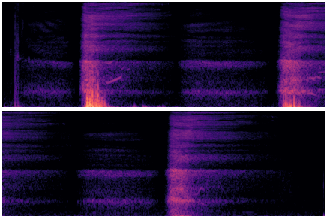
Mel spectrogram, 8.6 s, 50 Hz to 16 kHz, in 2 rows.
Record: {
  "exhalation_length": "8.6 s",
  "exhalation_amplitude": 20806,
  "exhalation_signal_mean_std_ratio": 0.2,
  "survey_phase": "beta (2021-08-13 to 2022-03-07)",
  "age": "18-44",
  "gender": "Female",
  "wearing_mask": "No",
  "symptom_cough_any": true,
  "symptom_runny_or_blocked_nose": true,
  "symptom_headache": true,
  "symptom_change_to_sense_of_smell_or_taste": true,
  "symptom_loss_of_taste": true,
  "symptom_other": true,
  "smoker_status": "Current smoker (e-cigarettes or vapes only)",
  "respiratory_condition_asthma": false,
  "respiratory_condition_other": false,
  "recruitment_source": "Test and Trace",
  "submission_delay": "2 days",
  "covid_test_result": "Positive",
  "covid_test_method": "RT-qPCR",
  "covid_ct_value": 18.0,
  "covid_ct_gene": "ORF1ab gene",
  "covid_ct_mean": 18.4,
  "covid_viral_load": "920000 copies/ml",
  "covid_viral_load_category": "Low viral load (10K-1M copies/ml)"
}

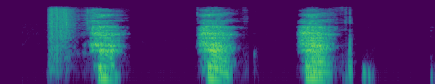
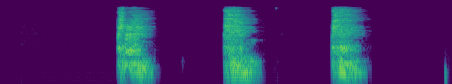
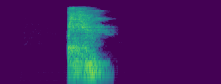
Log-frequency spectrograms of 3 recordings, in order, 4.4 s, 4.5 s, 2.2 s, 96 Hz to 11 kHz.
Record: {
  "exhalation_length": "4.4 s",
  "exhalation_amplitude": 25274,
  "exhalation_signal_mean_std_ratio": 0.4,
  "three_cough_length": "4.5 s",
  "three_cough_amplitude": 28061,
  "three_cough_signal_mean_std_ratio": 0.36,
  "cough_length": "2.2 s",
  "cough_amplitude": 29221,
  "cough_signal_mean_std_ratio": 0.32,
  "survey_phase": "beta (2021-08-13 to 2022-03-07)",
  "age": "45-64",
  "gender": "Male",
  "wearing_mask": "No",
  "symptom_none": true,
  "symptom_onset": "4 days",
  "smoker_status": "Never smoked",
  "respiratory_condition_asthma": false,
  "respiratory_condition_other": false,
  "recruitment_source": "REACT",
  "submission_delay": "4 days",
  "covid_test_result": "Negative",
  "covid_test_method": "RT-qPCR"
}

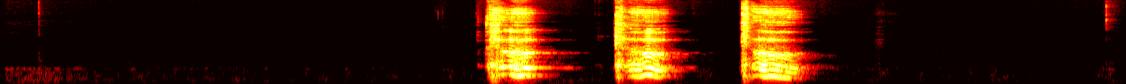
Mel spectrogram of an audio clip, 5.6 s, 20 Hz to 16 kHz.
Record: {
  "three_cough_length": "5.6 s",
  "three_cough_amplitude": 28146,
  "three_cough_signal_mean_std_ratio": 0.29,
  "survey_phase": "alpha (2021-03-01 to 2021-08-12)",
  "age": "45-64",
  "gender": "Female",
  "wearing_mask": "No",
  "symptom_none": true,
  "smoker_status": "Never smoked",
  "respiratory_condition_asthma": false,
  "respiratory_condition_other": false,
  "recruitment_source": "REACT",
  "submission_delay": "2 days",
  "covid_test_result": "Negative",
  "covid_test_method": "RT-qPCR"
}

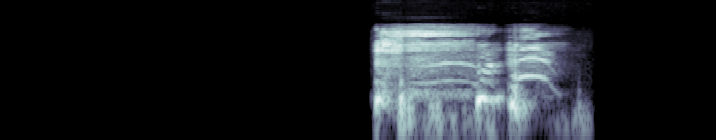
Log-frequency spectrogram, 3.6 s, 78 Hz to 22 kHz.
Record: {
  "cough_length": "3.6 s",
  "cough_amplitude": 27161,
  "cough_signal_mean_std_ratio": 0.34,
  "survey_phase": "beta (2021-08-13 to 2022-03-07)",
  "age": "18-44",
  "gender": "Female",
  "wearing_mask": "No",
  "symptom_runny_or_blocked_nose": true,
  "symptom_shortness_of_breath": true,
  "symptom_fatigue": true,
  "symptom_change_to_sense_of_smell_or_taste": true,
  "symptom_onset": "4 days",
  "smoker_status": "Ex-smoker",
  "respiratory_condition_asthma": false,
  "respiratory_condition_other": false,
  "recruitment_source": "Test and Trace",
  "submission_delay": "2 days",
  "covid_test_result": "Positive",
  "covid_test_method": "RT-qPCR",
  "covid_ct_value": 20.8,
  "covid_ct_gene": "ORF1ab gene",
  "covid_ct_mean": 21.6,
  "covid_viral_load": "83000 copies/ml",
  "covid_viral_load_category": "Low viral load (10K-1M copies/ml)"
}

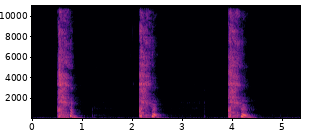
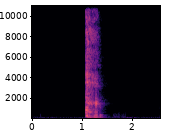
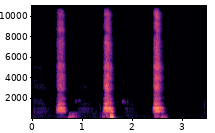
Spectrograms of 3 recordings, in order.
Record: {
  "three_cough_length": "5.4 s",
  "three_cough_amplitude": 6180,
  "three_cough_signal_mean_std_ratio": 0.39,
  "cough_length": "2.6 s",
  "cough_amplitude": 8880,
  "cough_signal_mean_std_ratio": 0.25,
  "exhalation_length": "3.5 s",
  "exhalation_amplitude": 18264,
  "exhalation_signal_mean_std_ratio": 0.32,
  "survey_phase": "beta (2021-08-13 to 2022-03-07)",
  "age": "45-64",
  "gender": "Female",
  "wearing_mask": "No",
  "symptom_fatigue": true,
  "symptom_loss_of_taste": true,
  "symptom_onset": "4 days",
  "smoker_status": "Ex-smoker",
  "respiratory_condition_asthma": false,
  "respiratory_condition_other": false,
  "recruitment_source": "REACT",
  "submission_delay": "0 days",
  "covid_test_result": "Negative",
  "covid_test_method": "RT-qPCR",
  "influenza_a_test_result": "Negative",
  "influenza_b_test_result": "Negative"
}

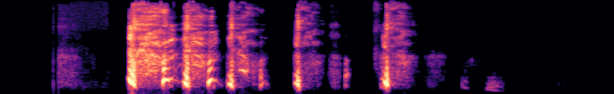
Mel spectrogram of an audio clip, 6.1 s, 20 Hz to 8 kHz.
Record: {
  "cough_length": "6.1 s",
  "cough_amplitude": 32766,
  "cough_signal_mean_std_ratio": 0.26,
  "survey_phase": "alpha (2021-03-01 to 2021-08-12)",
  "age": "65+",
  "gender": "Male",
  "wearing_mask": "No",
  "symptom_cough_any": true,
  "symptom_fatigue": true,
  "symptom_headache": true,
  "symptom_onset": "5 days",
  "smoker_status": "Ex-smoker",
  "respiratory_condition_asthma": false,
  "respiratory_condition_other": false,
  "recruitment_source": "Test and Trace",
  "submission_delay": "2 days",
  "covid_test_result": "Positive",
  "covid_test_method": "RT-qPCR",
  "covid_ct_value": 33.3,
  "covid_ct_gene": "ORF1ab gene"
}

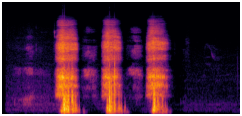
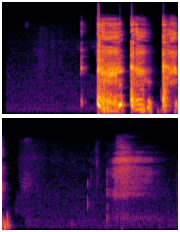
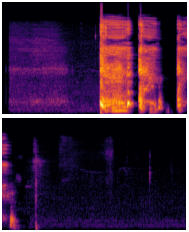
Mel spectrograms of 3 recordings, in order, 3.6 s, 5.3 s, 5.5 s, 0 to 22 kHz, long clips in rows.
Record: {
  "exhalation_length": "3.6 s",
  "exhalation_amplitude": 32768,
  "exhalation_signal_mean_std_ratio": 0.32,
  "cough_length": "5.3 s",
  "cough_amplitude": 32768,
  "cough_signal_mean_std_ratio": 0.3,
  "three_cough_length": "5.5 s",
  "three_cough_amplitude": 32768,
  "three_cough_signal_mean_std_ratio": 0.23,
  "survey_phase": "beta (2021-08-13 to 2022-03-07)",
  "age": "18-44",
  "gender": "Female",
  "wearing_mask": "No",
  "symptom_new_continuous_cough": true,
  "symptom_runny_or_blocked_nose": true,
  "symptom_sore_throat": true,
  "symptom_fatigue": true,
  "symptom_fever_high_temperature": true,
  "symptom_onset": "2 days",
  "smoker_status": "Ex-smoker",
  "respiratory_condition_asthma": false,
  "respiratory_condition_other": false,
  "recruitment_source": "Test and Trace",
  "submission_delay": "1 day",
  "covid_test_result": "Positive",
  "covid_test_method": "RT-qPCR",
  "covid_ct_value": 19.7,
  "covid_ct_gene": "ORF1ab gene",
  "covid_ct_mean": 20.1,
  "covid_viral_load": "260000 copies/ml",
  "covid_viral_load_category": "Low viral load (10K-1M copies/ml)"
}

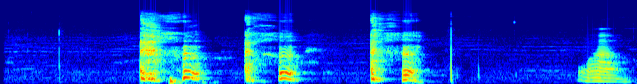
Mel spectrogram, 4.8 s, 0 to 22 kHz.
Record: {
  "three_cough_length": "4.8 s",
  "three_cough_amplitude": 29648,
  "three_cough_signal_mean_std_ratio": 0.36,
  "survey_phase": "beta (2021-08-13 to 2022-03-07)",
  "age": "65+",
  "gender": "Female",
  "wearing_mask": "No",
  "symptom_none": true,
  "smoker_status": "Never smoked",
  "respiratory_condition_asthma": false,
  "respiratory_condition_other": false,
  "recruitment_source": "REACT",
  "submission_delay": "1 day",
  "covid_test_result": "Negative",
  "covid_test_method": "RT-qPCR",
  "influenza_a_test_result": "Unknown/Void",
  "influenza_b_test_result": "Unknown/Void"
}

